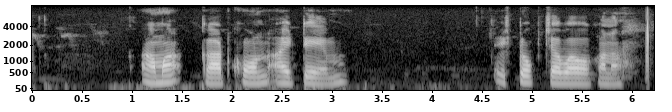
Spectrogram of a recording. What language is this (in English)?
Santali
